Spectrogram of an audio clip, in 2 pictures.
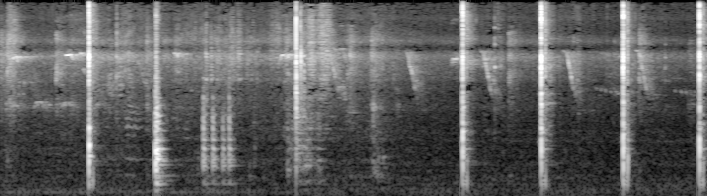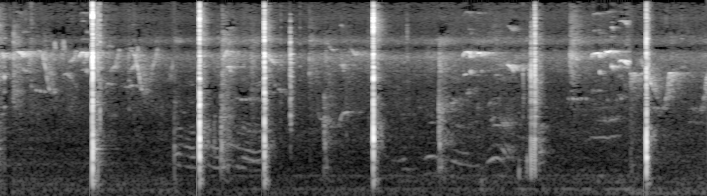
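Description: A heavy cleaver chops sharply into a wooden block again and again.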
